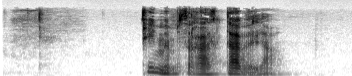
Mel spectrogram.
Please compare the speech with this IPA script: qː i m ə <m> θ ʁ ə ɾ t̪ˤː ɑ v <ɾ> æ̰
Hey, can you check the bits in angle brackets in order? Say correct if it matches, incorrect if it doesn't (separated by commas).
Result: correct, incorrect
